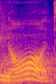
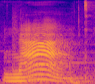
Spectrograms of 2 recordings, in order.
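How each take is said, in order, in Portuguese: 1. A vogal soa como o O do português. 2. A vogal soa como o inglês padrão americano. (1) "E a gente faz o O" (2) "no inglês padrão americano, a pronúncia dessa palavra seria not"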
